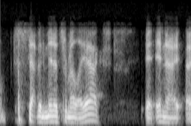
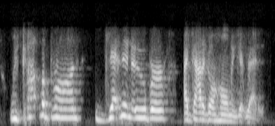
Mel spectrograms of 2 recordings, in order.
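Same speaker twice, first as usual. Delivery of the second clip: mock high screaming, shouted; 9 semitones higher than usual. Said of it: "literally screaming in the phone".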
